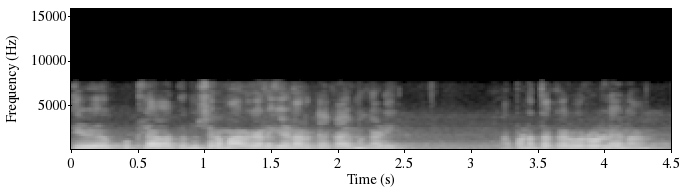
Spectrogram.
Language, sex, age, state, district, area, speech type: Marathi, male, 60+, Maharashtra, Pune, urban, spontaneous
